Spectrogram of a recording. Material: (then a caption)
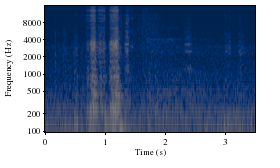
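Paper. A graphite pencil scratches and sketches lines across a large flat sheet of white paper mounted on a board on an easel. Two louder, bright, raspy strokes come early, followed by softer, quieter scratching with a faint low background hum.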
